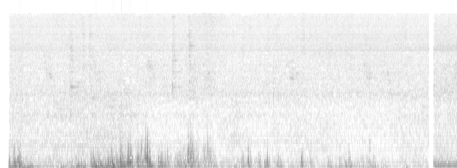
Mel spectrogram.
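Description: Wind buffeting an outdoor microphone: irregular gusty low rumbling that cuts off abruptly just before the end.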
